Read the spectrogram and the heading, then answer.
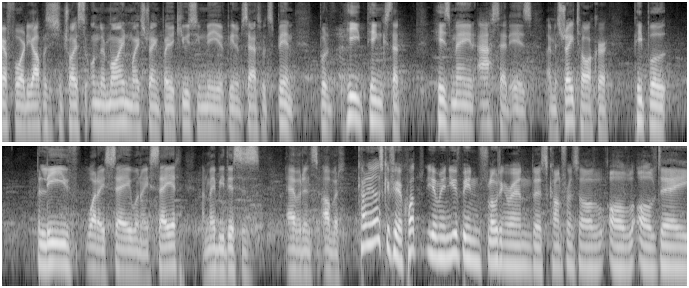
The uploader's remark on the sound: On the floor at the Fine Gael National Conference.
